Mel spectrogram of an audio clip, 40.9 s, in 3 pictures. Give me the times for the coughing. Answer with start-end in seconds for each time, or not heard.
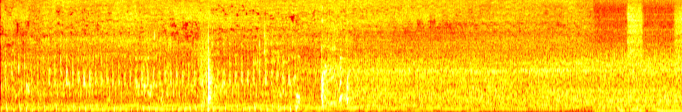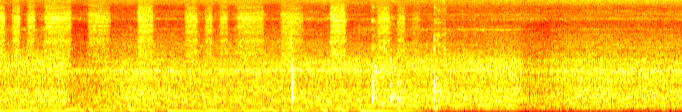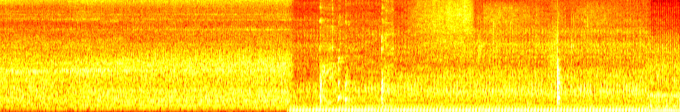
6.4-7.0, 21.1-22.6, 33.6-35.1.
